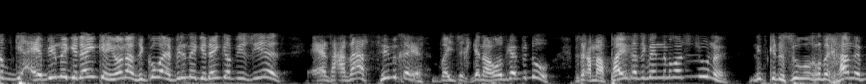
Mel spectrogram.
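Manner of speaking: very high, urgent preaching cry; impassioned preaching. Acted. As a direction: cry it out at the top of your pitch, pleading with the crowd. Preacher rises to an impassioned outcry. (מיט פֿײַער, אויף אַ הויך קול)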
